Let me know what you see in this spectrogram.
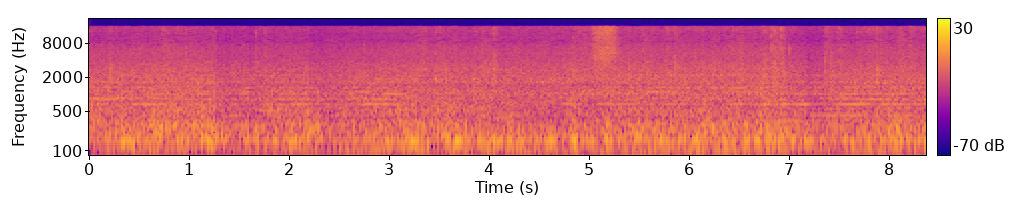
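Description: Steady rumble of a South Shore Line electric interurban train car running along the track, heard from inside the passenger cabin, with a faint steady whine over it. A short hiss about five seconds in.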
